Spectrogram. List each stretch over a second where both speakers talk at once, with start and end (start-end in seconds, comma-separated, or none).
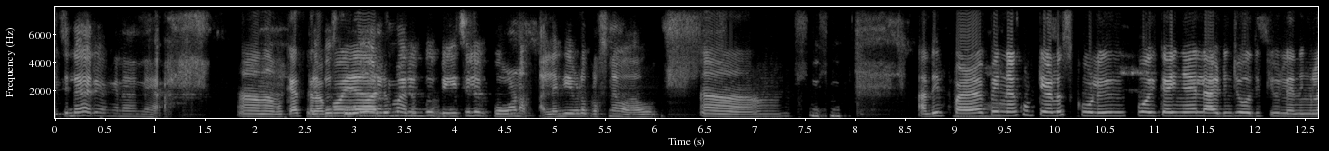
2.5-3.9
